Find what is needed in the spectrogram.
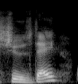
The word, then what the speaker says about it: Tuesday: In this variation, the T in Tuesday is pronounced as a soft ch sound, similar to the way tune is sometimes pronounced as tune in these accents.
